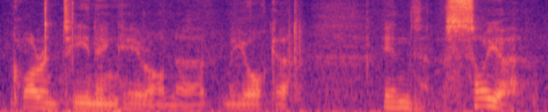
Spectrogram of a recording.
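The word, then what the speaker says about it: Sóller: here on majorca in sawyer spelt s-o-l-l-e pronounced sawyer on my way back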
